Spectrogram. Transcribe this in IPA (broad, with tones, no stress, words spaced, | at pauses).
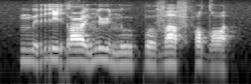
mɨ˧˩˧r i˦˨rʕɨ˧˩˧nʉː˦˨ nuː˨˩po˨˩ vaː˦˨fhɵ˦˨dˤɐ˨˩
